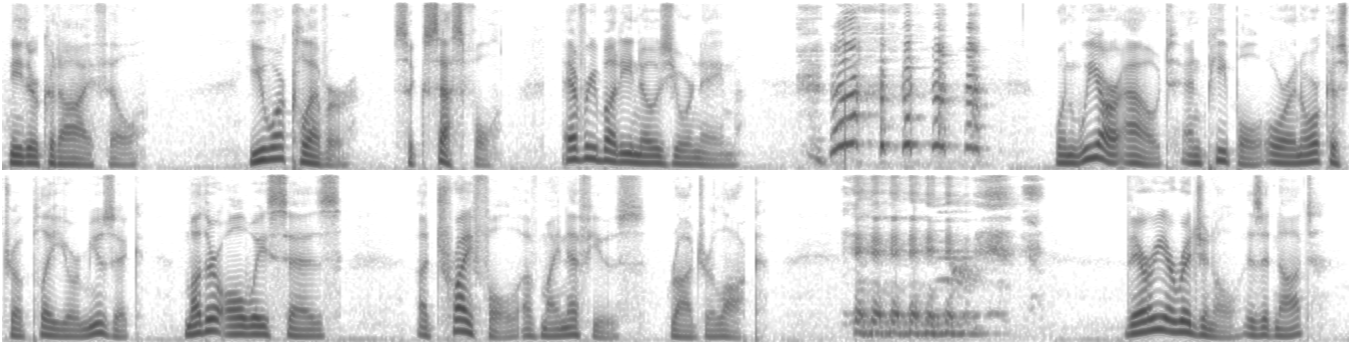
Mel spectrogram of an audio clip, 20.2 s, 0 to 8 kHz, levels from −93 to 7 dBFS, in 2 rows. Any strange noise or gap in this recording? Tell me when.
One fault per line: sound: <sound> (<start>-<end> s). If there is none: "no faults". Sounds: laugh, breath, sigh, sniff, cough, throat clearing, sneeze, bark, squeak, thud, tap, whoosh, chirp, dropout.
sound: laugh (6.0-7.5 s)
sound: laugh (16.4-17.9 s)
